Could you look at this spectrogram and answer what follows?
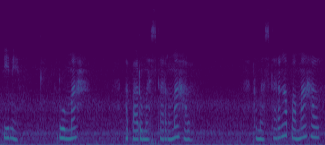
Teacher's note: kalimat tanya atau interogatif yang ditandai dengan pola intonasi datar naik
